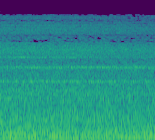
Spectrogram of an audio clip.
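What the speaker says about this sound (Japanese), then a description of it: "電車は発車します。" A JR train pulling out of Amagasaki Station gives a steady, close rumble of wheels and motor, constant and unbroken, without speech.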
